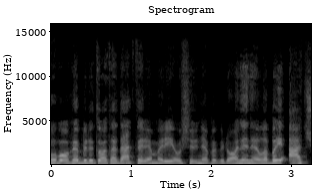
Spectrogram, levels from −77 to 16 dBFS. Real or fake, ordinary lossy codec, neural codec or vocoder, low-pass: fake; AAC, 48 kbps; autoencoder, 48 kHz, 32 numbers a frame, DAC-VAE, trained on Japanese speech; 14.4 kHz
